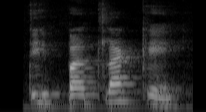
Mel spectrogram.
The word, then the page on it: Ticpatlaqueh: Náhuatl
